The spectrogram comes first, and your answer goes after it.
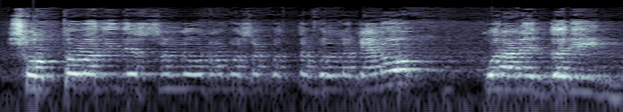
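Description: A man with a West Bengal Bengali accent preaching a waz sermon, calling listeners "baba" and chanting verses slowly. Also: very high-pitched, flat delivery, a little hiss or hum. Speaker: preacher at a religious gathering. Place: outdoor religious gathering on loudspeakers. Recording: echoey, distant, dull public address sound.

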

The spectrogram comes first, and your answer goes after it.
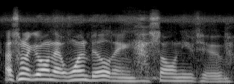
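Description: A man's voice: high voice, animated, fast talker, fairly bright tone. A man casually commenting while walking through an overgrown abandoned park, recorded on a handheld camera. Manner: chatty, thinking aloud while exploring. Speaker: vlogger exploring abandoned places.

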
